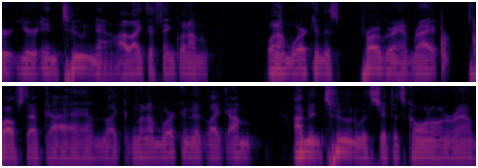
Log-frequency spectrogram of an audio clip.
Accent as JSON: {"language": "English", "town": "Philadelphia", "region": "Pennsylvania", "country": "United States", "tie": "born or raised there", "said": "I grew up in Philly"}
